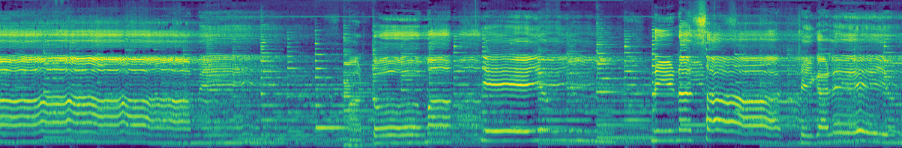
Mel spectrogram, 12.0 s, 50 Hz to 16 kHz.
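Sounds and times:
sustained instrumental chords: 0.0 - 12.0.

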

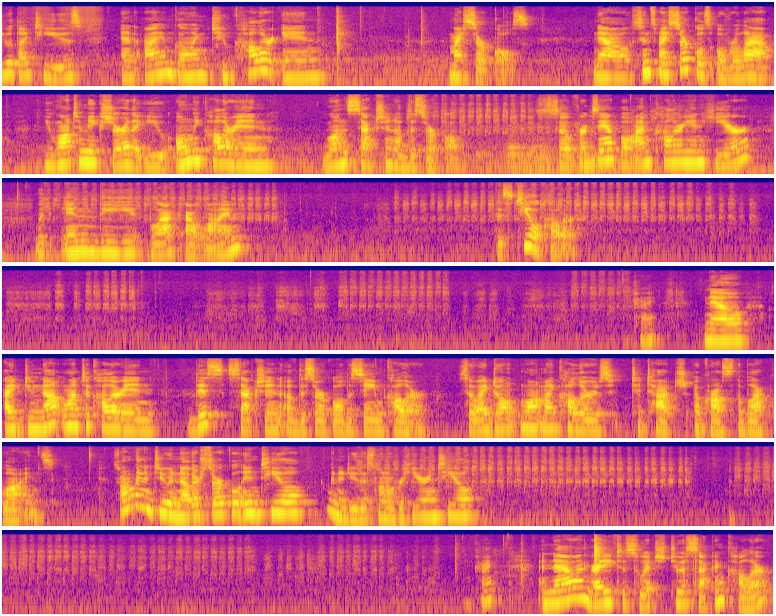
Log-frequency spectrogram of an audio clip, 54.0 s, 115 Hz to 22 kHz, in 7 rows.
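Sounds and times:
felt-tip marker scribbling on paper: 11.6 - 13.7, 15.6 - 18.3, 19.2 - 24.6, 25.2 - 29.5, 42.0 - 50.7.

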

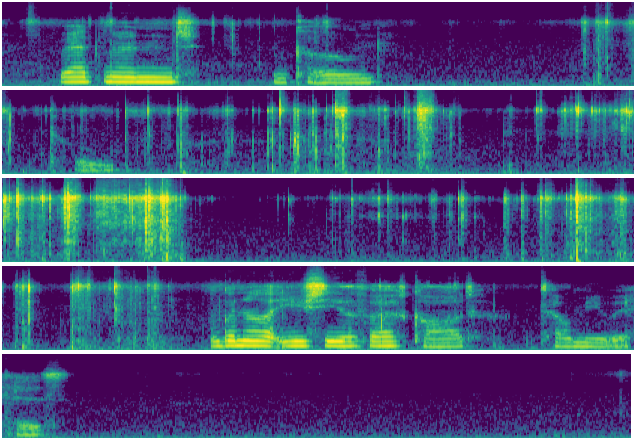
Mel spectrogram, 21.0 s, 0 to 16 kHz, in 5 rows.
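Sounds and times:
foil packet crinkling: 3.8 - 13.9
stickers rustling: 3.8 - 14.3.

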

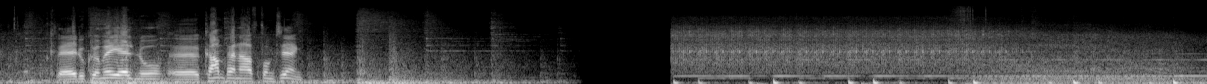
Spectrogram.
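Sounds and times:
bus engine idling: 6.8 - 11.9.

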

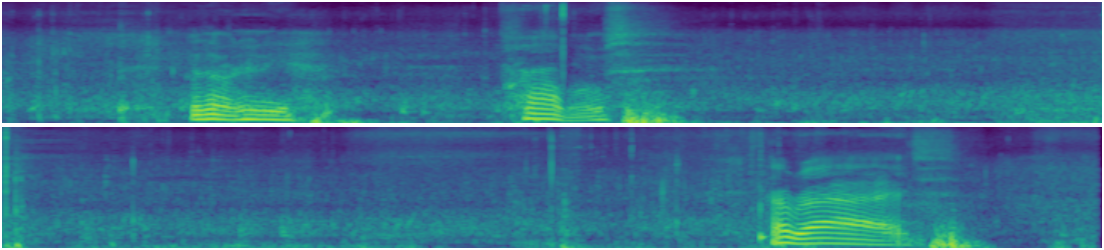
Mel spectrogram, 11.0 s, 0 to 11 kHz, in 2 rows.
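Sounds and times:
creek water flowing: 0.0 - 11.0
sharp click: 5.5 - 5.7.

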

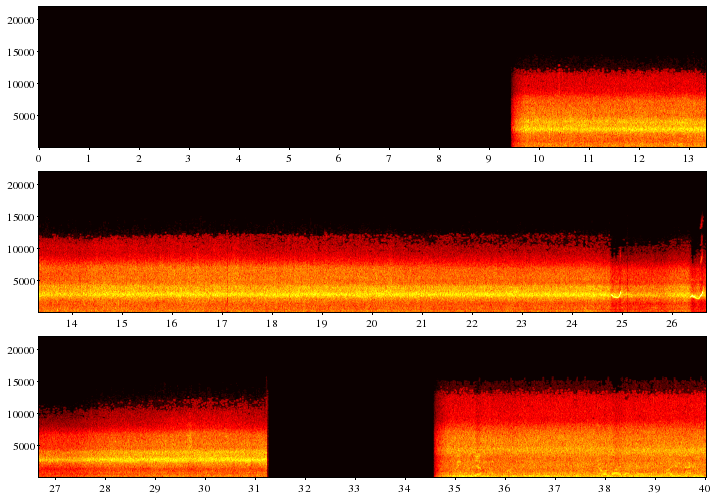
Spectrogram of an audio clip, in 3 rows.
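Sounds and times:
creek water rushing over rocks: 9.5 - 31.2, 34.6 - 40.0
short rising whistles: 24.7 - 25.1, 26.3 - 26.8.

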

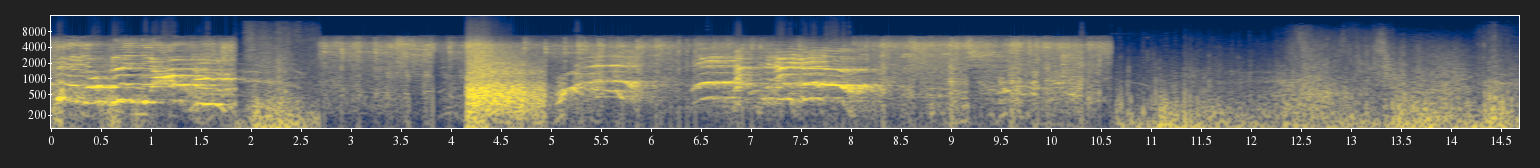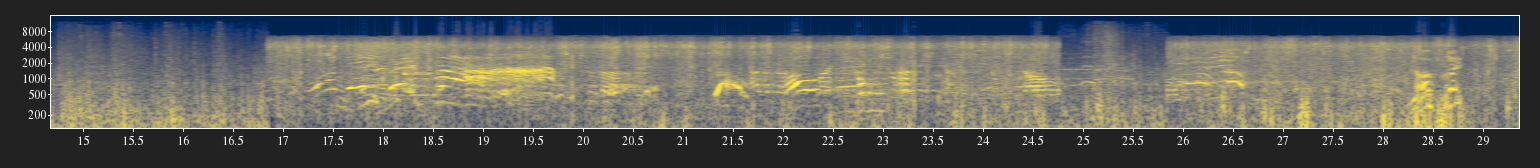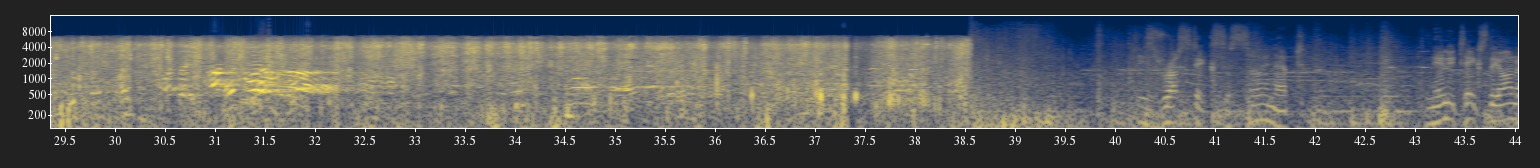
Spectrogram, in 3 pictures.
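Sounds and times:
low rumbling: 1.8 - 2.8, 10.6 - 16.9, 20.5 - 29.9, 38.4 - 44.0
cannon blast: 1.8 - 2.9, 4.2 - 5.2, 10.6 - 17.2, 38.4 - 39.8
gunfire cracks: 1.8 - 6.3
men shouting: 17.4 - 20.6, 24.4 - 26.8.

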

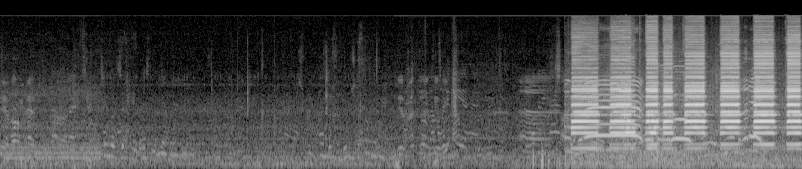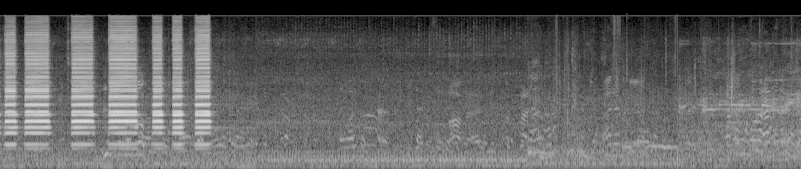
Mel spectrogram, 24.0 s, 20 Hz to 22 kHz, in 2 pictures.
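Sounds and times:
murmur of voices: 0.0 - 24.0
traffic: 0.0 - 24.0
car horn honking: 8.5 - 15.5.

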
